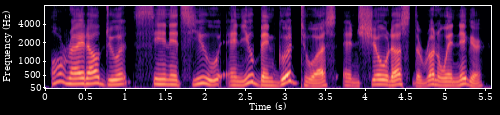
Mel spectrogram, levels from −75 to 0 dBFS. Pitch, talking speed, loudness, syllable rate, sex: 165 Hz, 215 wpm, -18 LUFS, 4.7 syllables/s, male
